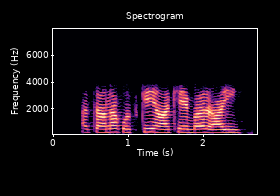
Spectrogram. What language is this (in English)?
Hindi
